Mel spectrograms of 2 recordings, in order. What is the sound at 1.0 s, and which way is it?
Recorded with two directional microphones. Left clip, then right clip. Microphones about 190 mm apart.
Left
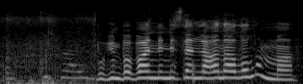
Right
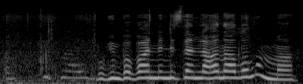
Speech, 10° right (ahead or behind).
